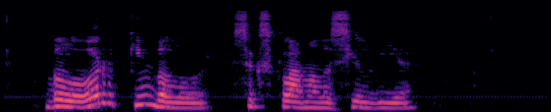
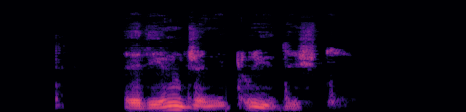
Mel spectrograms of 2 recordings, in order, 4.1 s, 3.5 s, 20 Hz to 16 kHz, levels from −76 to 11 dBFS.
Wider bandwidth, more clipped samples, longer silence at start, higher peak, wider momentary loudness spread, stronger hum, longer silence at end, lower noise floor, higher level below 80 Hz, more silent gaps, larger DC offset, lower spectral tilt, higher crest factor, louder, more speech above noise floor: about the same, 11.5 kHz vs 10.5 kHz; neither; about the same, 0.35 s vs 0.4 s; first, -8 dBFS vs -12 dBFS; about the same, 13 LU vs 14 LU; neither; about the same, 1 s vs 0.95 s; first, -68 dBFS vs -62 dBFS; second, -76 dBFS vs -70 dBFS; second, none vs 0.85-0.89 s; neither; about the same, -5.5 dB/octave vs -6 dB/octave; about the same, 20 dB vs 16 dB; about the same, -27 LUFS vs -27 LUFS; first, 42 dB vs 36 dB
